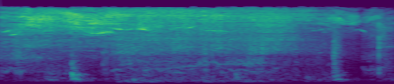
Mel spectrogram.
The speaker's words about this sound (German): Auch in der nächsten Ecke hört man zuerst ein Geräusch, bevor man das Tier sieht. Das Zischen einer Schlange.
